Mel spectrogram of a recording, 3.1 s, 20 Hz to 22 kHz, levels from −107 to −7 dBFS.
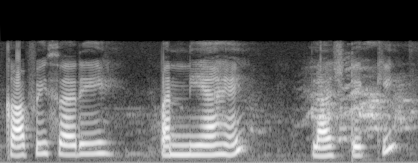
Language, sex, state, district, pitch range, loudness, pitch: Hindi, female, Rajasthan, Jaipur, 230-260 Hz, -17 LUFS, 245 Hz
